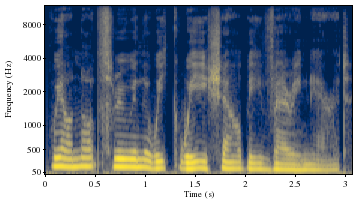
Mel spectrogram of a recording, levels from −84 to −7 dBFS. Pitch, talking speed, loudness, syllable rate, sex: 130 Hz, 275 wpm, -15 LUFS, 5.3 syllables/s, male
